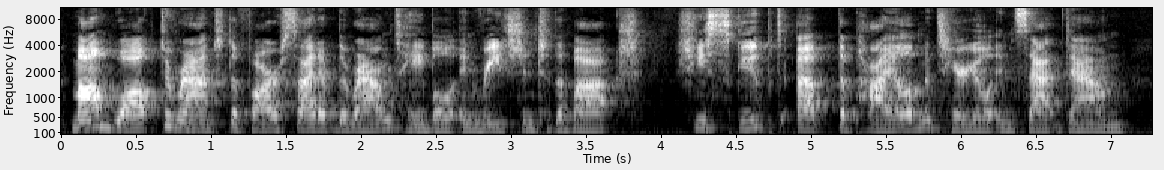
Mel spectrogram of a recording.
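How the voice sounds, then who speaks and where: A woman teacher narrating a children's storybook aloud with careful, expressive phrasing. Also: fairly low pitch, normal speed, hardly any pauses. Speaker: elementary teacher reading aloud.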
